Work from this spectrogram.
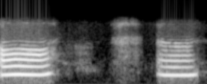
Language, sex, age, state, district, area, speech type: Assamese, female, 18-30, Assam, Sivasagar, rural, conversation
